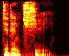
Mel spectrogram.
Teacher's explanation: didn't 跟 she 呢又变音， didn't she 有一个去的音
